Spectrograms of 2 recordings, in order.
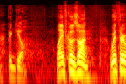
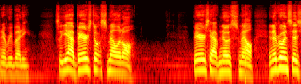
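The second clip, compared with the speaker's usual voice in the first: ordinary talk, nothing marked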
